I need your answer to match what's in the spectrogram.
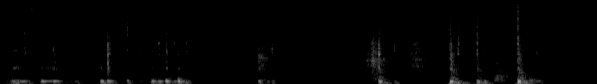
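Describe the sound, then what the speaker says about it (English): Numbers tapped into a calculator in short bursts of quick clicky key presses, with pauses between groups, close and fairly quiet, no voices. "I'll type it in my calculator"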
